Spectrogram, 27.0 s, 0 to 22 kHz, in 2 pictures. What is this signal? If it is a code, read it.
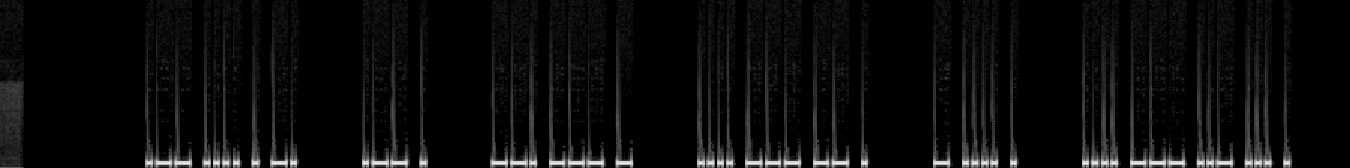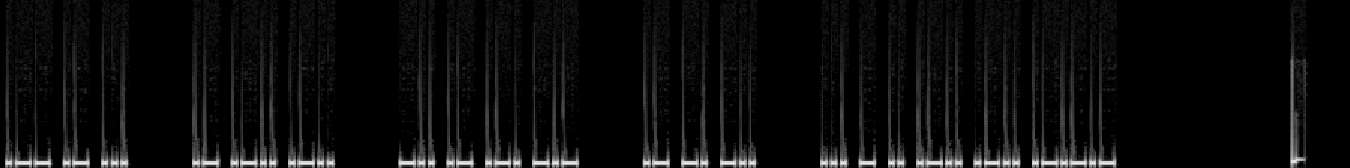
Morse code, heard as a keyed tone, about 25 wpm, 700 Hz. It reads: WHEN WE GOT HOME THE HOUSE WAS ALL DARK AND STILL.
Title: 2x Word-Spacing - Sentences from Top 500 Words - 25wpm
